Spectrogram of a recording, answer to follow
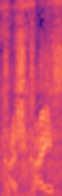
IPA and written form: kɐʃˈkajʃ (Cascais)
